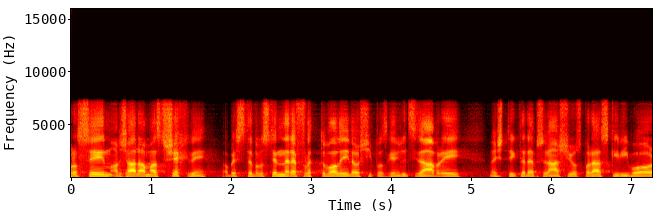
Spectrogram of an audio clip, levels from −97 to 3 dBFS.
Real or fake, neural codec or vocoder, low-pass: fake; codec, 16 kHz, about 1 kbps, DyCAST, with the encoder's durations; 7.2 kHz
